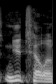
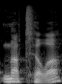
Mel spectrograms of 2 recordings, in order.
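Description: First: Nutella with a "new" first syllable; correct pronunciation. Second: Nutella with a "nut" first syllable; mispronunciation. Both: Shown as a demonstration. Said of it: "Let me make that really clear".

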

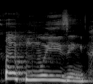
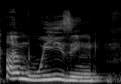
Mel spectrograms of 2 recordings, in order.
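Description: First: Laughing, slow wheezy voice. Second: High, slow, wheezing from laughter; wheezy voice. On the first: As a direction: gasp it out through laughter. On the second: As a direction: squeeze it out between wheezes. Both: Real, not acted.

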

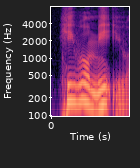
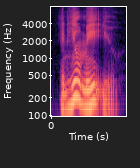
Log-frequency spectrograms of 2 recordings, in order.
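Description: First: WILL lifted higher and leaned on; he WILL meet you, with the weight on will; stress on WILL. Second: Said in the usual way. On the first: Shown as a demonstration. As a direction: land hard on the word will, reassuring the listener.

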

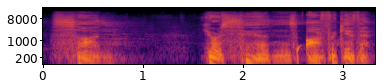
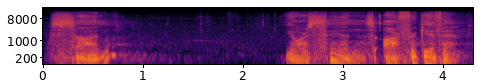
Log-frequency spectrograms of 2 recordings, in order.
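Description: First: Jesus, gentle and low. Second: Low, slow, hushed Jesus voice; a hushed tender word, drawn out slowly; Jesus, gentle and low. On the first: Jesus tells the paralysed man calmly and slowly. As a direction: deliver the pardon slowly and low. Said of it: "first thing he says to me is". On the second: Jesus speaks low and gently to the lowered man. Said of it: "first thing he says". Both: Retold or imitated.

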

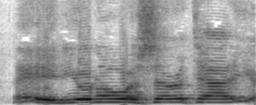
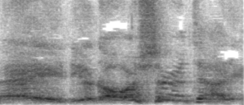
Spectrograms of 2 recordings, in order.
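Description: First: Louder, higher yell across the dock; retold shout across the pier; yelled question. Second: High, loud call across the water; yelled across the dock. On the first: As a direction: call out to a stranger far off. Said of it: "yelled it". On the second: Retold or imitated. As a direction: shout to someone far off. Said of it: "Some guy yelled out".

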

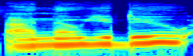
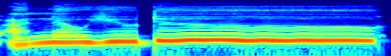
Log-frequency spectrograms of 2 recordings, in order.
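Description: First: Said in the usual way. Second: Very high, slow, drawn-out sing-song tease; teasing sing-song. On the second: Acted. Host teasing listeners who need tickets, high sing-song. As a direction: croon it back at them like a playful taunt.

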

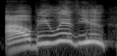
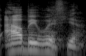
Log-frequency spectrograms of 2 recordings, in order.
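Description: First: High, loud proclamation; bold promise. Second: Low, unmoved promise; calm repeat. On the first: Angel ignoring Gideon's protest, high loud promise. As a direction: announce it brightly over objections. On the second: Angel ignoring Gideon's objections, low calm assurance. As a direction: restate it evenly, pitch dropped. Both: Acted.

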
